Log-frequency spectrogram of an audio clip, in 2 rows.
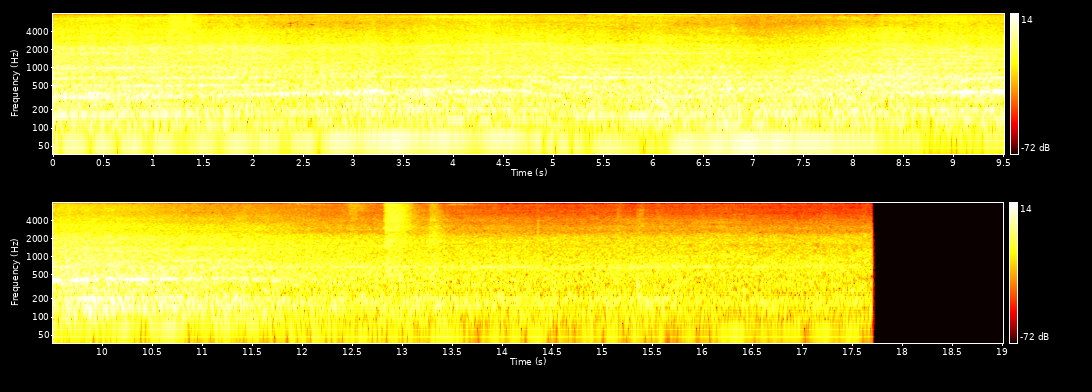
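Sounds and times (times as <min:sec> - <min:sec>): train engine and wheels rumble: 0:00.0 - 0:17.7.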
